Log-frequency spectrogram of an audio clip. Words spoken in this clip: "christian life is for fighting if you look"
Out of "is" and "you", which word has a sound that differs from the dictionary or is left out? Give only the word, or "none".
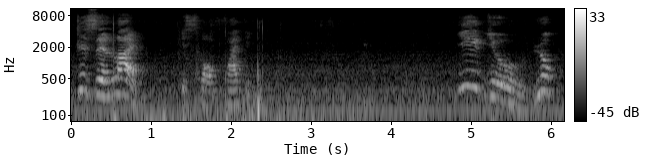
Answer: is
